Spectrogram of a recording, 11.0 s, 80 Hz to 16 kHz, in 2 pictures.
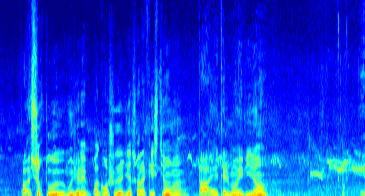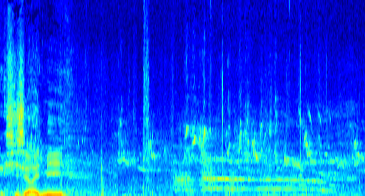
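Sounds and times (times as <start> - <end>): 
speech: 0.3 - 4.3, 5.4 - 6.6
rooster crowing in the morning: 8.0 - 10.9.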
